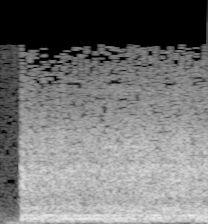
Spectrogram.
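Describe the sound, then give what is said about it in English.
Secret Service Chevrolet Tahoe SUVs driving back and forth give a heavy, steady rumble of engine and road noise that kicks in abruptly and holds loud and even to the end. “these are the Tahoes that are driving, Secret Service that are driving back and forth with the two supporters welcoming Kamala Harris back home into California”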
